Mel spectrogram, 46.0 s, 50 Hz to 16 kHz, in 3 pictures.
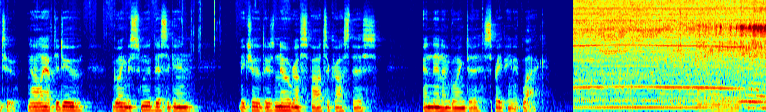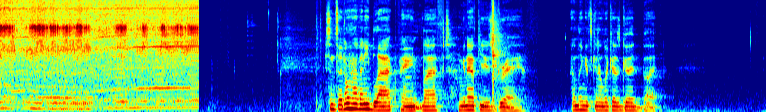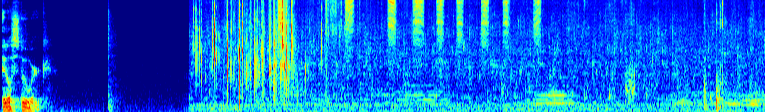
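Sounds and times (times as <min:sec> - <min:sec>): high-speed power tool running: 0:11.5 - 0:19.3
spray can rattling: 0:34.4 - 0:37.8, 0:38.4 - 0:41.5
grinding hiss on metal: 0:38.4 - 0:41.6.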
